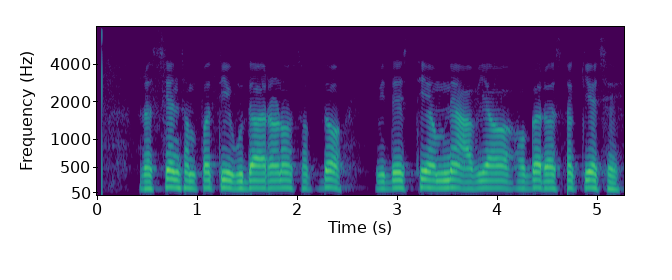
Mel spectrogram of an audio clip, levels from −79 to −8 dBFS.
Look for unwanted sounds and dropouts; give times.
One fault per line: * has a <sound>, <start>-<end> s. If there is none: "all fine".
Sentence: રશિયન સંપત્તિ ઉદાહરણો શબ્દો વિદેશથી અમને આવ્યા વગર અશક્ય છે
* has a dropout, 4.6-4.7 s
